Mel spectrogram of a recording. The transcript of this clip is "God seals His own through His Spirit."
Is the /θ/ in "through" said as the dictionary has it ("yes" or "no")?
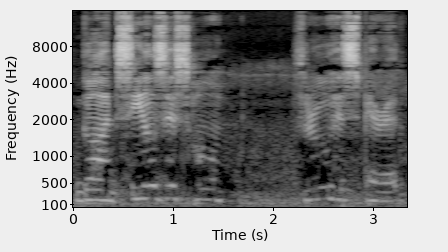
yes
